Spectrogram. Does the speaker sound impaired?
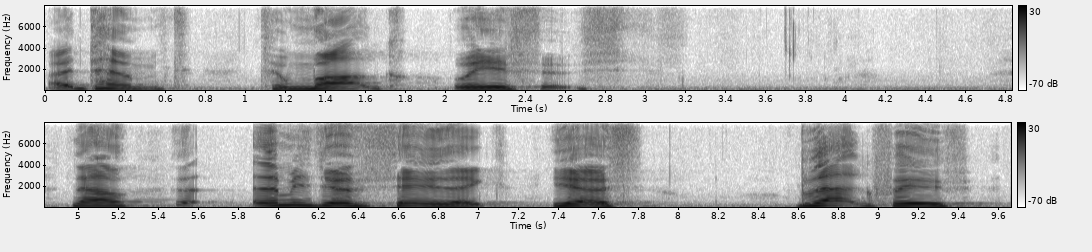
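Yes: cerebral palsy; childhood physical.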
